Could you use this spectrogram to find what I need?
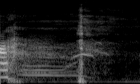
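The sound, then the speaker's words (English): A person vocally imitates a yowling cat being flung over someone's shoulder, a drawn-out wavering wail with bright harmonics that bends in pitch, framed by short breathy bursts at the start and end. “And I think you like fling him over your shoulder, and the cat is just like.”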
